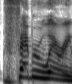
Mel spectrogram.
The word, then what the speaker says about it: February: How's February working out for you? Do you get the R in there when you say it?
